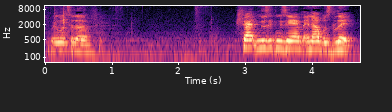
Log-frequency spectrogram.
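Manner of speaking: usual speaking voice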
